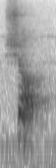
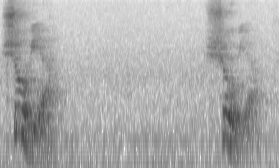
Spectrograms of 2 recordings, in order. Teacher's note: in Spanish from Argentina and from Uruguay, I come from Uruguay, we pronounce these two sounds, Y and elle, like the English CH, okay? CH, sorry, SH, SH, shh. Therefore, the pronoun I, yo, is pronounced sho in Argentina and in Uruguay. · Term: sh sound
